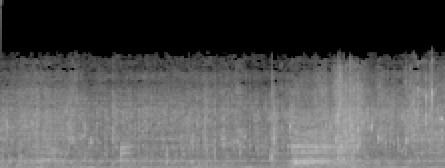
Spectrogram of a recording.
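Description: Hooked California halibut splashing at the surface beside the boat as it is lifted from the water, strongest about three seconds in, over a steady low rumble.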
